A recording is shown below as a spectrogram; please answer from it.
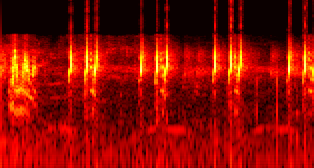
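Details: A female common quail calls in crisp triplets of high clipped notes, each group spaced roughly every half second after an opening rasp.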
